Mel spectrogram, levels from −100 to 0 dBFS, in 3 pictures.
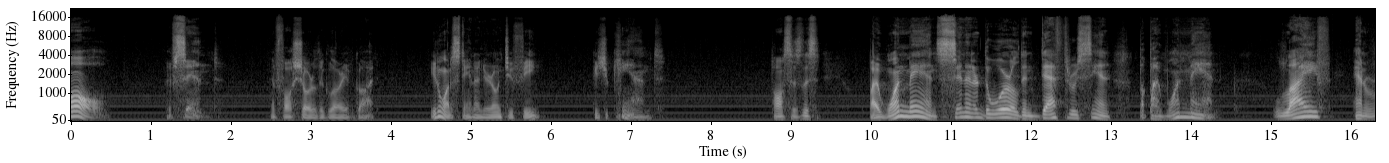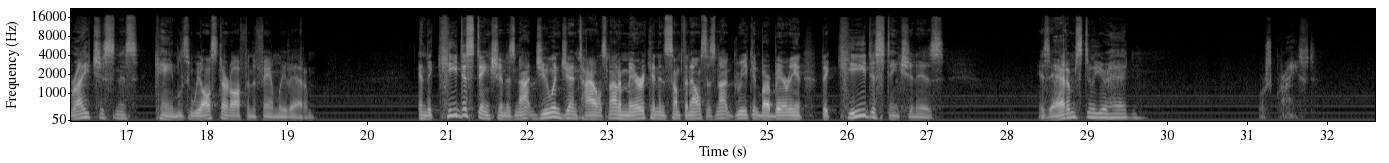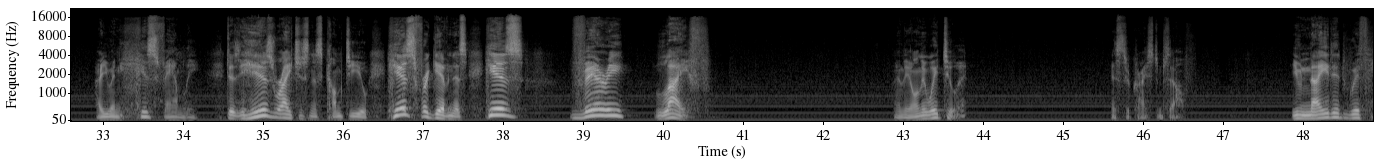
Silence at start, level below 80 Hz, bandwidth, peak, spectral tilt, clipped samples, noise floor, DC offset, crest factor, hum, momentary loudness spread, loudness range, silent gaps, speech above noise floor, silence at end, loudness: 0 s; -76 dBFS; 17.5 kHz; -16 dBFS; -3.5 dB/octave; under 0.1%; -72 dBFS; under 0.1%; 24 dB; 60 Hz at -70 dBFS; 18 LU; 14 LU; none; 33 dB; 0 s; -38 LUFS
